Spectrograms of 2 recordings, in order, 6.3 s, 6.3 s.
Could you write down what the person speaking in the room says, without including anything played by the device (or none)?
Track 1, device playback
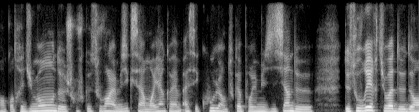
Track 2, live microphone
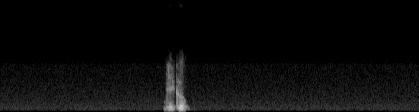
D'accord.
